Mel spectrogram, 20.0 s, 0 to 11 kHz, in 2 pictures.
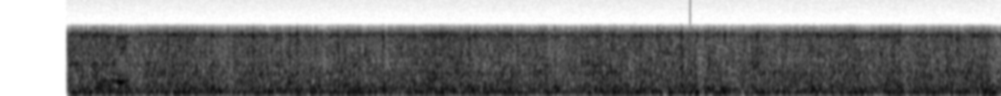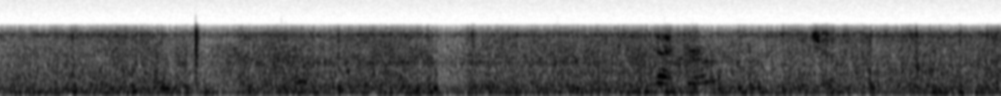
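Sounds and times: rain on car: 0:00.7 - 0:20.0
tyres on wet road: 0:00.7 - 0:20.0.

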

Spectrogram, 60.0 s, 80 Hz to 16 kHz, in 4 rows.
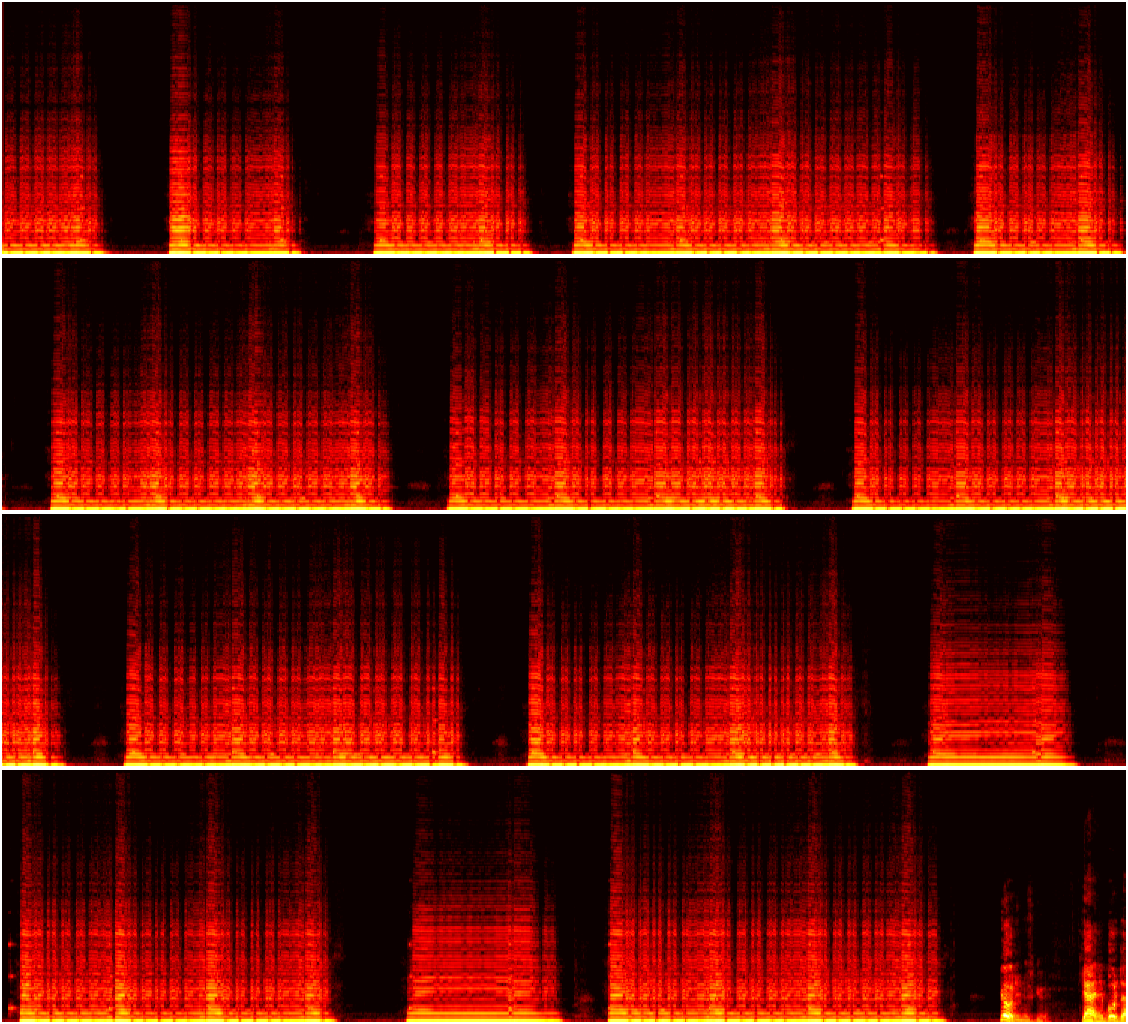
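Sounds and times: double-reed pipe repeated note: 0:00.0 - 0:01.4, 0:02.2 - 0:04.0, 0:04.9 - 0:15.0, 0:20.9 - 0:25.4, 0:31.6 - 0:36.2, 0:42.3 - 0:44.3, 0:45.0 - 0:49.4, 0:50.3 - 0:57.6
breath pauses: 0:12.5 - 0:12.9, 0:15.1 - 0:15.5, 0:20.3 - 0:20.8, 0:25.7 - 0:26.2, 0:31.1 - 0:31.6, 0:36.4 - 0:36.9, 0:41.4 - 0:42.2, 0:44.6 - 0:45.0, 0:52.5 - 0:53.0, 0:57.8 - 0:58.2, 0:58.9 - 0:59.4.

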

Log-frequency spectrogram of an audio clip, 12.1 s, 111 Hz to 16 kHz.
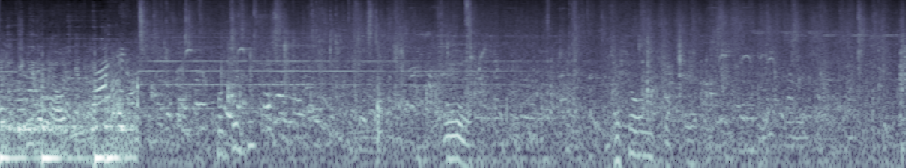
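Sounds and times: crowd chatter: 0:00.0 - 0:12.0
faint steady high tone: 0:01.7 - 0:08.8
footsteps on paved path: 0:01.8 - 0:12.0.

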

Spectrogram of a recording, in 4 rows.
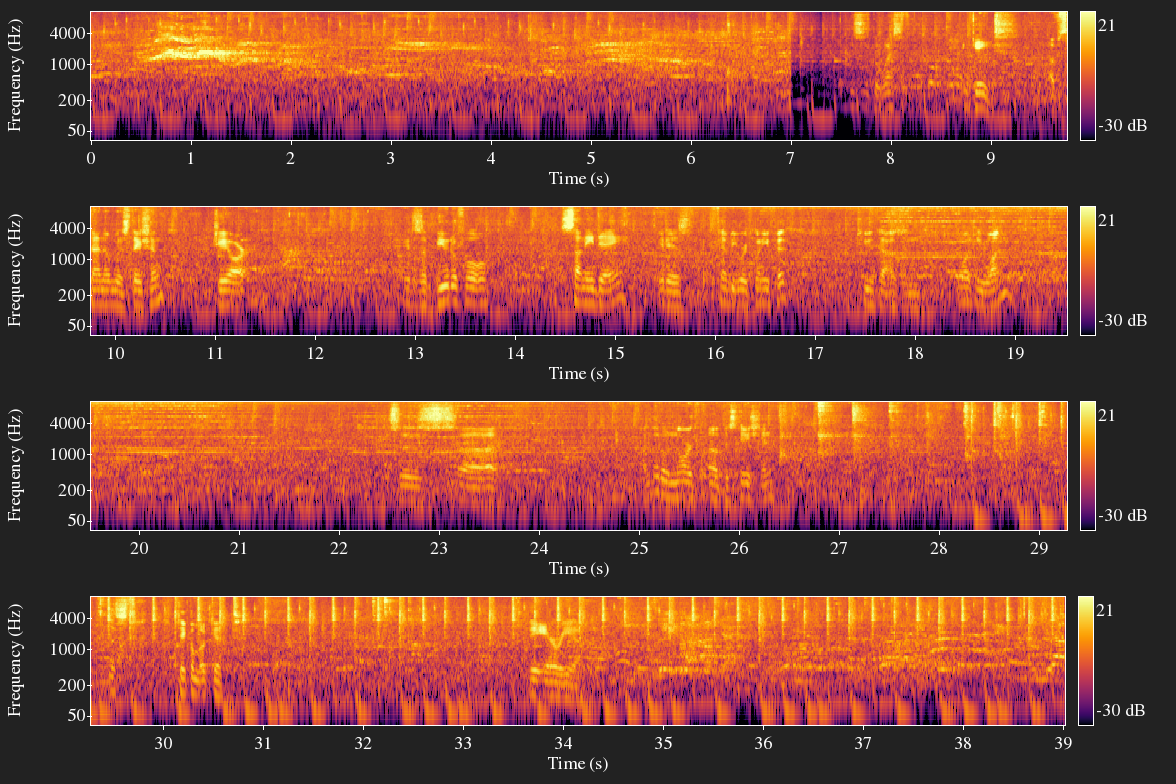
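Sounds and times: music with steady beat and melody: 0:27.1 - 0:39.0.

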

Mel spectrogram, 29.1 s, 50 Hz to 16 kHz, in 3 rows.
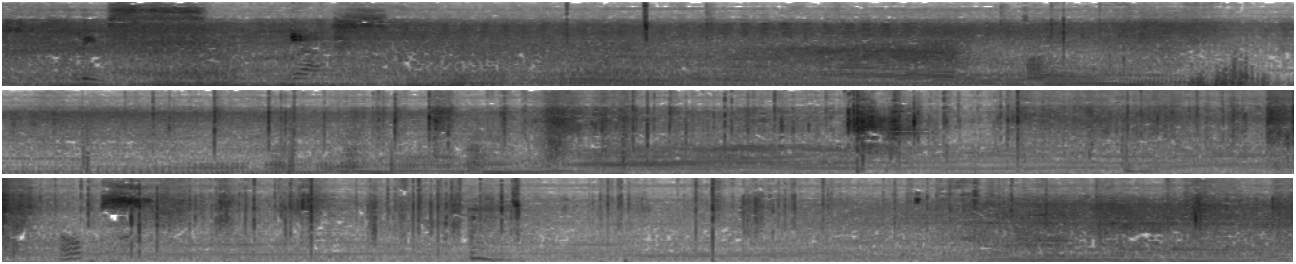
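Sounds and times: leaf fire crackling and popping: 0:00.0 - 0:29.0
vehicle passing on road: 0:00.0 - 0:29.0.

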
